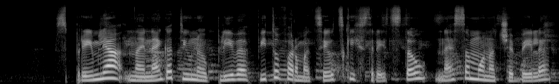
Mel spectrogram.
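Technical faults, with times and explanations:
Throughout, echo with no canceller: every phrase of the speech is trailed by a fainter copy of itself arriving about 0.4 s later, about 18 dB down, sounding thinner than the direct voice. The far end is playing the call over a loudspeaker and its microphone is catching it, with nothing there to subtract it, so the talker's own voice returns after the network round trip. Unlike room reverberation, which smears continuously into a tail, this is a distinct delayed repeat.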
